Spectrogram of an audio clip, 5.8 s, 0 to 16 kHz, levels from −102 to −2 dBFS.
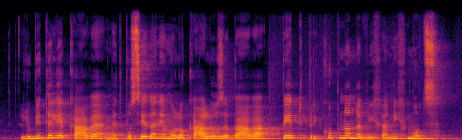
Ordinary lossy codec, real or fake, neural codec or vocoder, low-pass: none; real; none; 14.4 kHz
